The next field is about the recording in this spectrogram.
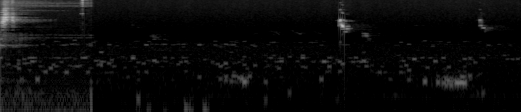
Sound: birds chirping

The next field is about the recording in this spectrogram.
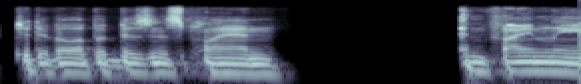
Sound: silence

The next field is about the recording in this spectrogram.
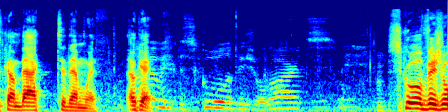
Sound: voiceover

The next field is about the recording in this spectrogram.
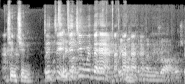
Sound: laughing

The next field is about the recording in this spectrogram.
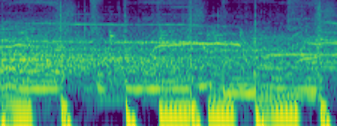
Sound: cheers and applause

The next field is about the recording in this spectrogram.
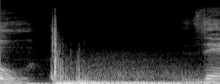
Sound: explosion sounding

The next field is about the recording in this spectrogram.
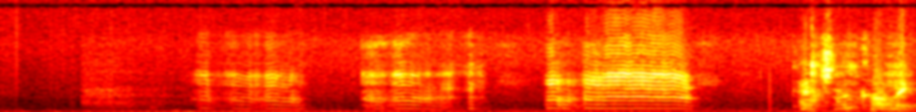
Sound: baby crying

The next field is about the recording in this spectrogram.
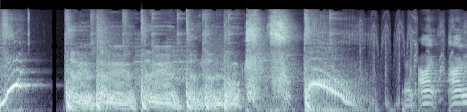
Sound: beatboxing

